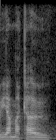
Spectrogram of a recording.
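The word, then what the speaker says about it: Yumako: They weren't pronouncing the yum part. It was Yamako, as in tomato, Yamako. You see what I mean? So maybe that's how it is meant to be pronounced.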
